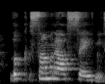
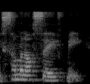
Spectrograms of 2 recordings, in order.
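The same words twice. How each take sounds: First: Higher, helpless call for rescue; pleading child. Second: Softer, giving up on the call for help; fading plea. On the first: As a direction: beg someone to save you. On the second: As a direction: let the plea die away quietly. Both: Retold or imitated. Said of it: "so quickly look externally for help".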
